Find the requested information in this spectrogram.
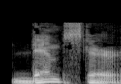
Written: dempster

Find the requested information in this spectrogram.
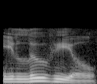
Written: eluvial

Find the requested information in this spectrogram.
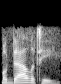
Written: modality

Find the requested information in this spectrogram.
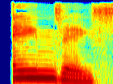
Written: amesace

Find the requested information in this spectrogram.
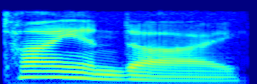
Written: tie-and-dye

